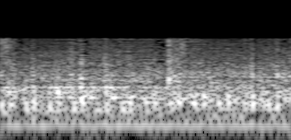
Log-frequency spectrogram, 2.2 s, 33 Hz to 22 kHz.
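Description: The boat's Wichmann 3ACA three-cylinder two-stroke diesel running steadily under way at cruising speed, a fast, even engine beat.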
